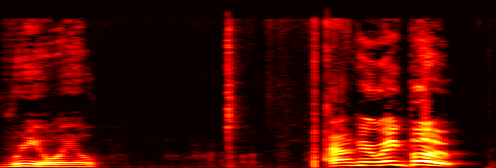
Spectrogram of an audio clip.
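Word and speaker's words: Rioyal: Like royal wedding, but with re-oil.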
